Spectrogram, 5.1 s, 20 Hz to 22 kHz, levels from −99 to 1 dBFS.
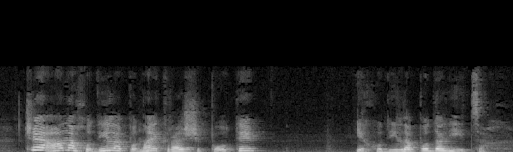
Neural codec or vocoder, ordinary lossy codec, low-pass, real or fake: none; AAC, 32 kbps; 19.8 kHz; real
